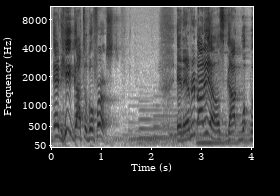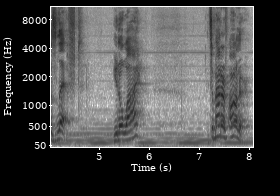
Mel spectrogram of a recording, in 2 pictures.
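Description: Pastor guy preaching, a bit high voice, keeps repeating himself for punch, soft music under it. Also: lively intonation, normal speed, pauses often. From Liberia. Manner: emphatic, repeats phrases, builds in rhythmic pairs. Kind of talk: sermon.

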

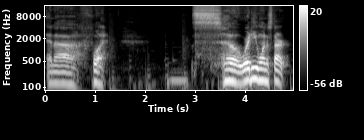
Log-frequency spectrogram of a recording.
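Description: Raspy, hoarse man hosting a podcast. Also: medium pitch, fairly even intonation, slow pace, faint music behind. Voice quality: raspy, rough voice. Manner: informal, frequent you-knows. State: hoarse from getting over a cold. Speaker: podcast host. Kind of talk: casual podcast chat.

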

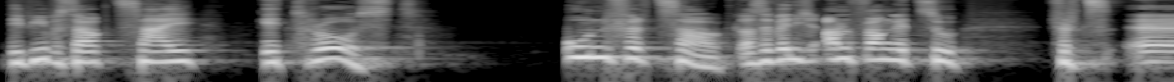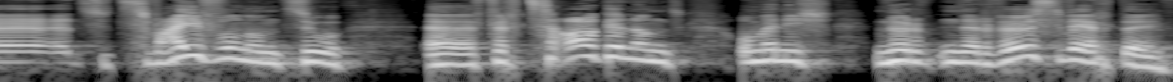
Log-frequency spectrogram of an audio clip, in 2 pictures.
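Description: A man preaching a sermon in German, earnest and pleading, with slow stressed phrases and lifts of emphasis. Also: high voice. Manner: earnest, rising to emphatic peaks.

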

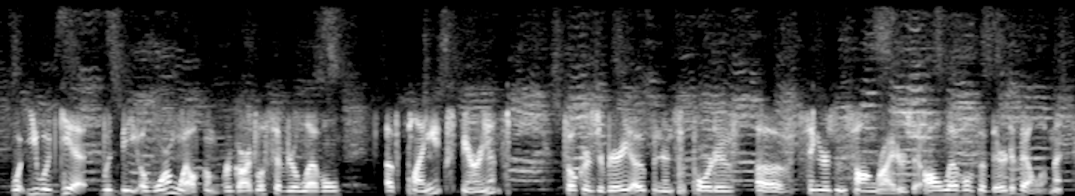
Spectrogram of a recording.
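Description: A man's voice: fairly high pitch, creaky, dull audio. A man explaining a fan music community in an interview style. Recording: band-limited radio sound, faint music behind.

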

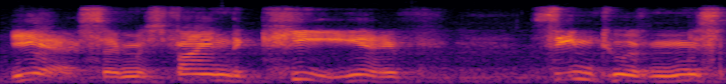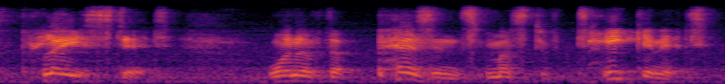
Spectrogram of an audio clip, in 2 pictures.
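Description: Man doing a grandiose ghost innkeeper, bright and a bit high, talks down to mortals. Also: animated, a little slow, slight background noise, exaggerated voice, rough recording. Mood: haughty. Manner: haughty, grandiose, condescending. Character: pompous headless male ghost hotel master. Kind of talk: improv comedy scene.

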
